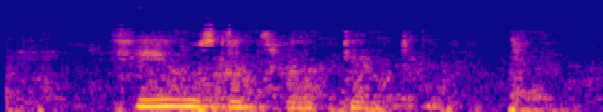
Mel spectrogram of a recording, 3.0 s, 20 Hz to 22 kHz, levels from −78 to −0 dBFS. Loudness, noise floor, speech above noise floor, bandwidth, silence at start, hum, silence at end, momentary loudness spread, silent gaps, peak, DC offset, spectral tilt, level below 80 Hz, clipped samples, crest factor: -16 LUFS; -39 dBFS; 24 dB; 7.8 kHz; 0.05 s; none; 0.3 s; 24 LU; none; -2 dBFS; under 0.1%; -6.5 dB/octave; -36 dBFS; under 0.1%; 16 dB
